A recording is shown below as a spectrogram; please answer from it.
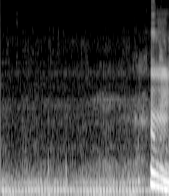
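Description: A steady low mechanical hum, with a voice breaking in at a falling pitch near the end.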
